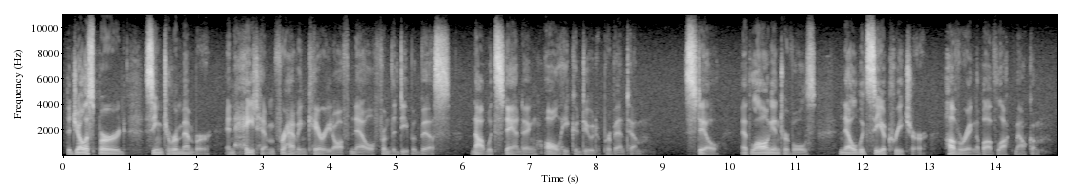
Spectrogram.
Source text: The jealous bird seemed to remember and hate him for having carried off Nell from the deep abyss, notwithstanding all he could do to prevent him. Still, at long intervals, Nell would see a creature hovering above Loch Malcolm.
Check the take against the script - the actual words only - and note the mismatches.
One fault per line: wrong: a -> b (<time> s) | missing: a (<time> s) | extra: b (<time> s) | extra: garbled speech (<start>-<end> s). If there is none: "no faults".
no faults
